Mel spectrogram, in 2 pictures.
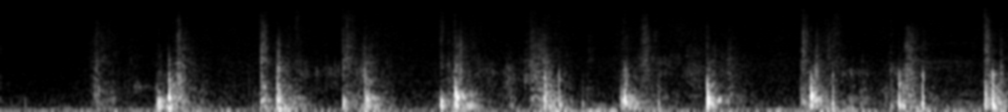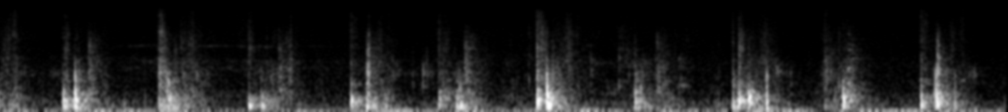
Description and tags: Walking On A Wooden Floor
